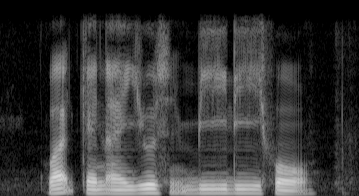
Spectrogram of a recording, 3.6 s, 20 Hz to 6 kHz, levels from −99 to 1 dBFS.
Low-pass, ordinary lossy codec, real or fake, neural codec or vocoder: 5.4 kHz; none; real; none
